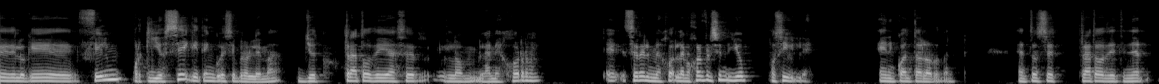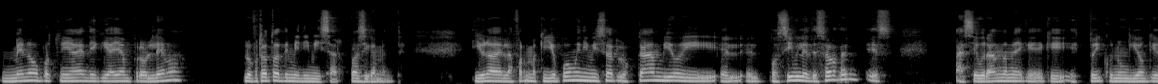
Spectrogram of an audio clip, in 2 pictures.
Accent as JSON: {"language": "Spanish", "region": "Antofagasta", "country": "Chile", "said": "Que soy de Antofagasta y soy de la población"}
